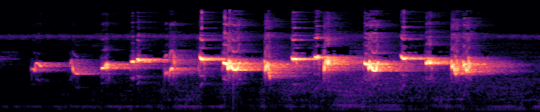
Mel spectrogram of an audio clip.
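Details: Sooty-headed bulbul song used as a lure to make untrained bulbuls agitated and sing: a series of short, liquid whistled notes that step upward and then drop, growing louder after the first second, in about eight quick phrases.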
